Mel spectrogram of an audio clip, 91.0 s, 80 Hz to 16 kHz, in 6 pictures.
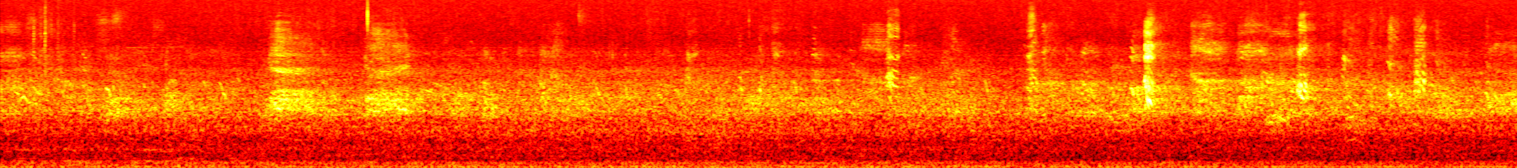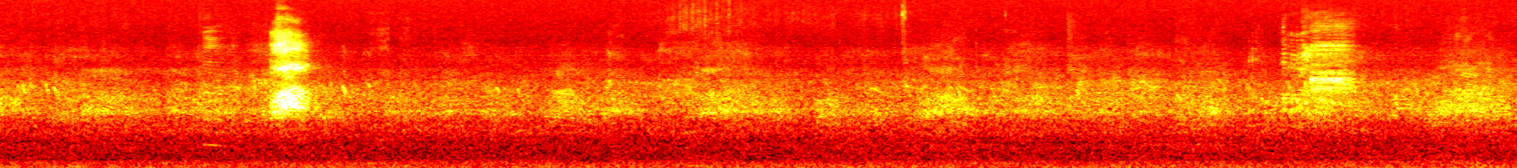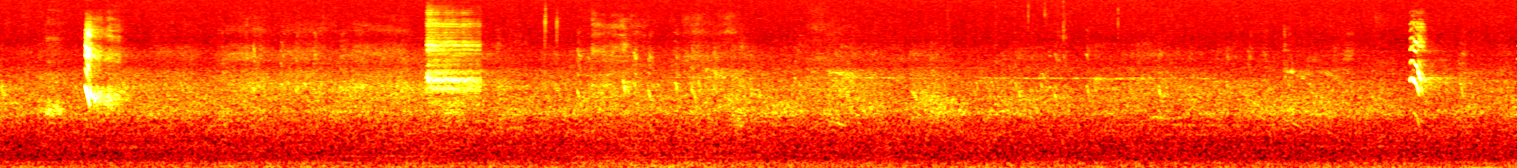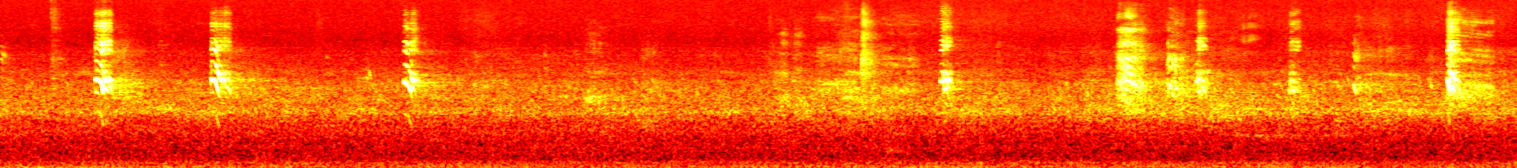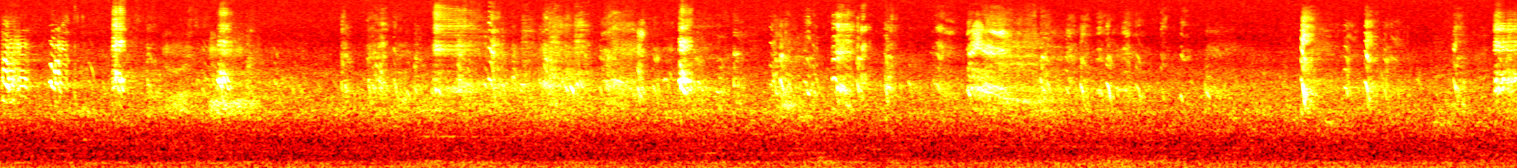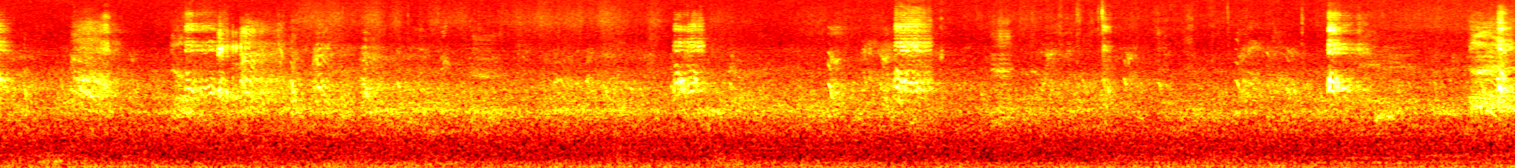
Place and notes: {
  "title": "Strada Doamnei, București, Romania - migration of crows",
  "date": "2017-09-27 07:24:00",
  "description": "recording from the window of Czech Embassy early morning: thousands of crows woke up to move south of north while singing, i could not judge where they are going.",
  "latitude": "44.43",
  "longitude": "26.10",
  "altitude": "78",
  "timezone": "Europe/Bucharest"
}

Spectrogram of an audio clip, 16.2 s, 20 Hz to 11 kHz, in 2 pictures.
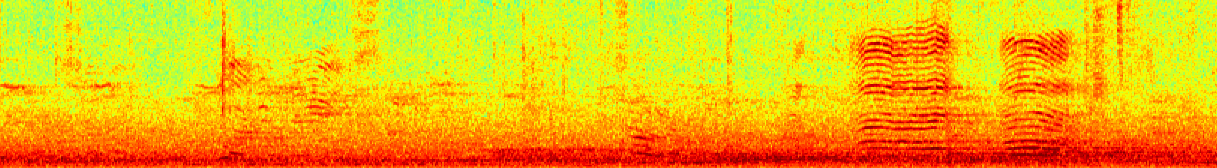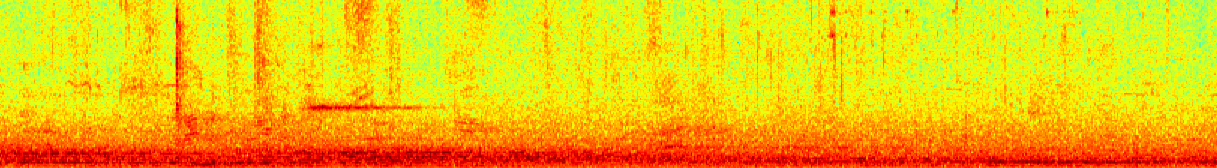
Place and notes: {
  "title": "B-Ebene, Am Hauptbahnhof, Frankfurt am Main, Deutschland - Entrance of the Station in Corona Times",
  "date": "2020-04-15 15:50:00",
  "description": "The recording is made in the entrance hall of the main station next to the doors through which the passengers enter the station. Very quiet.",
  "latitude": "50.11",
  "longitude": "8.66",
  "altitude": "110",
  "timezone": "Europe/Berlin"
}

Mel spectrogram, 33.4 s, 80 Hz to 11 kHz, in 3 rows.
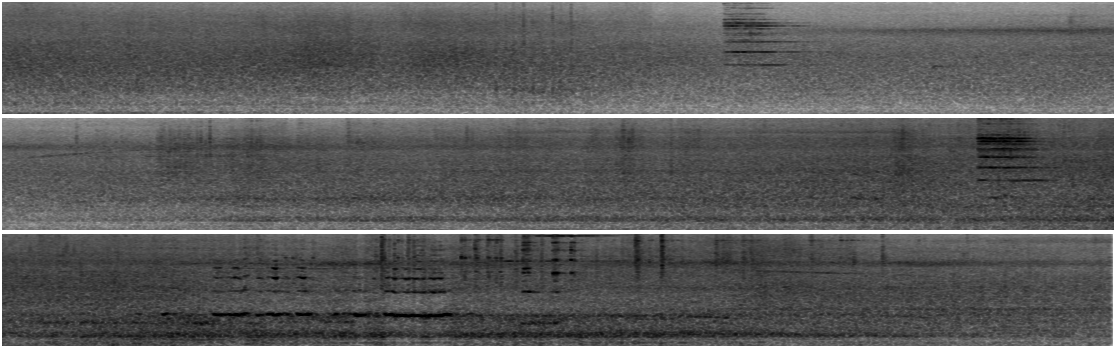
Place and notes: {
  "title": "Victoria Square Fountain - 7:00pm Clock Bells, Adelaide, South Australia - Victoria Square Fountain, 7:00pm Clock Bells",
  "date": "2008-09-01 18:31:00",
  "description": "Victoria Square in the centre of Adelaide, South Australia. The main fountain is turned off at night leaving just a small bubbling waterfall. The clock in the Post Office tower strikes 7:00pm. A tram leaves the stop and heads north along King William Street. Other traffic travels the road, still wet from recent rain.\nRecorded with Sennheiser ME66.\nRecording made at 7:00pm on 1st Sept 2008",
  "latitude": "-34.93",
  "longitude": "138.60",
  "altitude": "58",
  "timezone": "Australia/South"
}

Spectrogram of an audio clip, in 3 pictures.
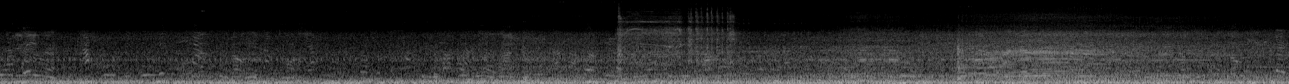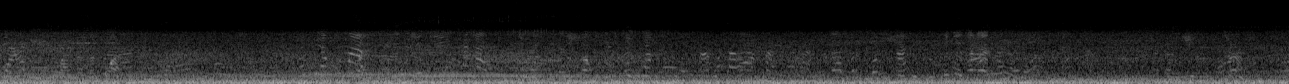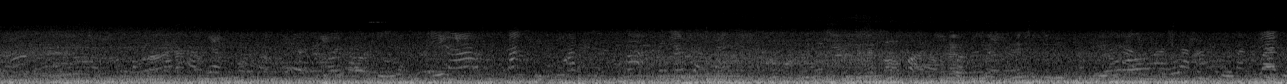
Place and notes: {
  "title": "文昌公園, East Dist., Chiayi City - in the Park",
  "date": "2017-04-18 09:53:00",
  "description": "in the Park, Traffic sound, Bird sound, The voice of the market",
  "latitude": "23.48",
  "longitude": "120.46",
  "altitude": "42",
  "timezone": "Asia/Taipei"
}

